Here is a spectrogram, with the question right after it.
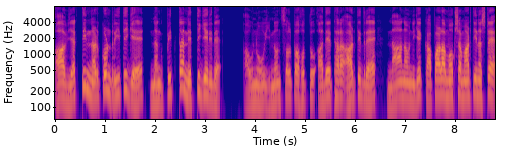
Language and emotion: Kannada, angry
